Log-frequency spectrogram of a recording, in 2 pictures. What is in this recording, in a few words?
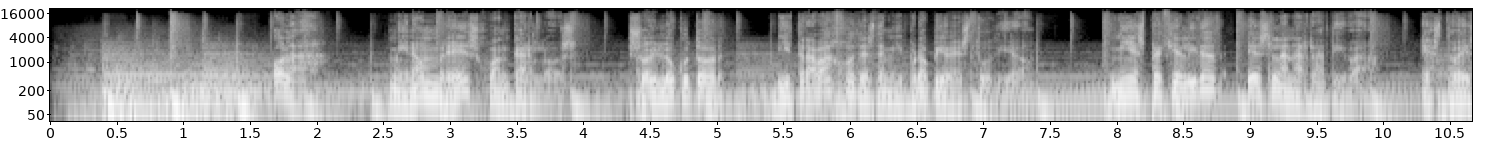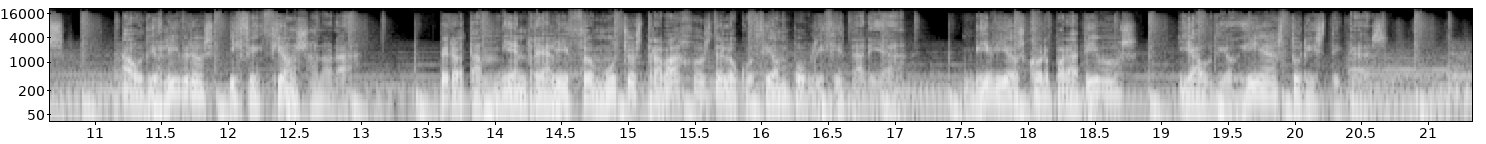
spanish commercial; monk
